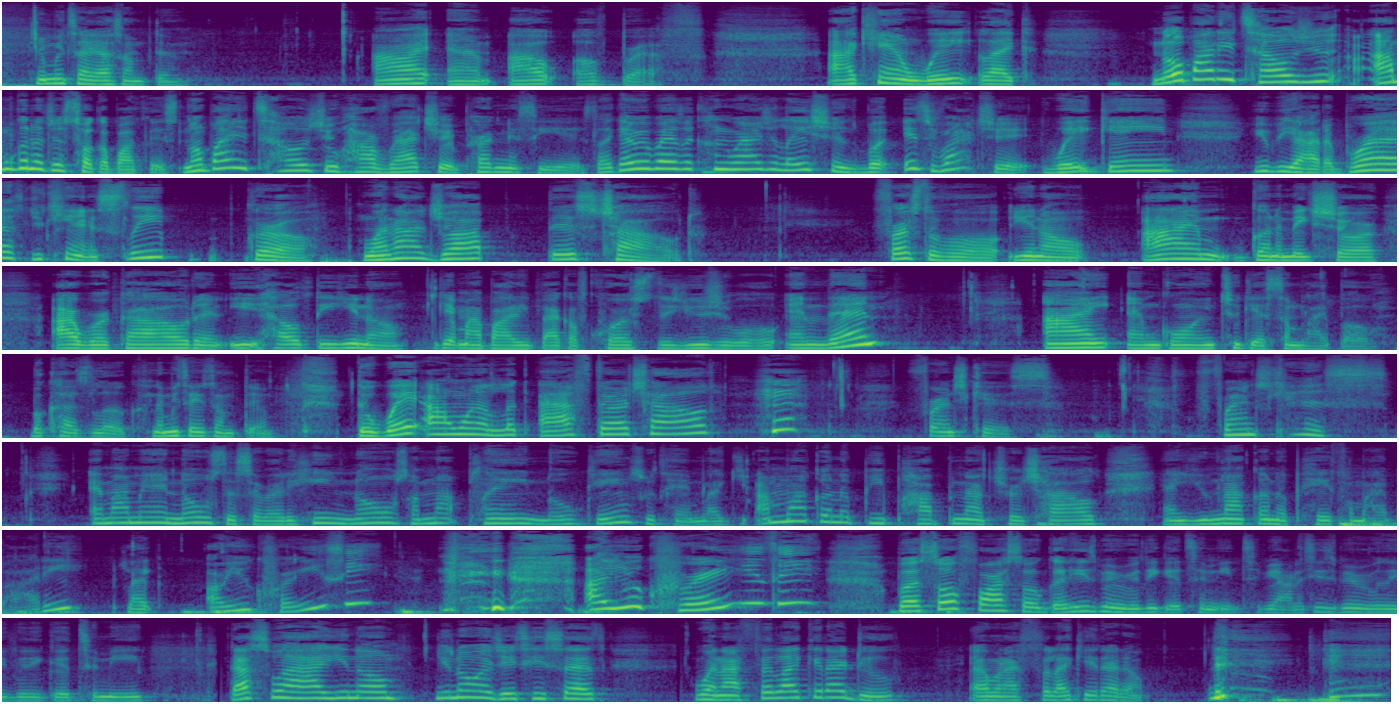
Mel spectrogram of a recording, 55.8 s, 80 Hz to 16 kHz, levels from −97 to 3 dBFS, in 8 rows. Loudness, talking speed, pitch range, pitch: -25 LUFS, 210 wpm, 160-235 Hz, 180 Hz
